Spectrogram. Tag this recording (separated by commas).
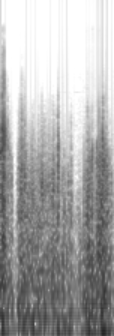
Wind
